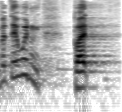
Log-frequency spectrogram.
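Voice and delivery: ordinary talk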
